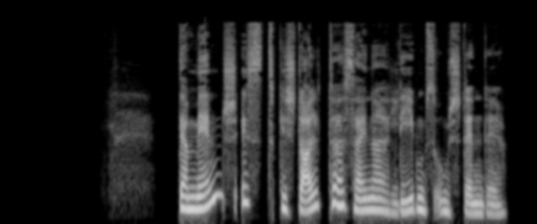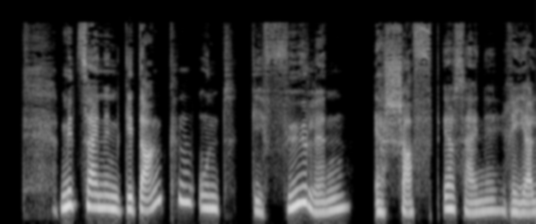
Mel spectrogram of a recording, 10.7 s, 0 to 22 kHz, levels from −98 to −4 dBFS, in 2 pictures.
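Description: Nothing is technically wrong with this audio clip.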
